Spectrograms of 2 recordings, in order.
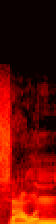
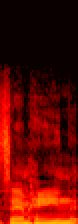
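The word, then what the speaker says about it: Samhain: last week, but the fact that this is pronounced sin and not Sam Hayne just kind of blows my mind.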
